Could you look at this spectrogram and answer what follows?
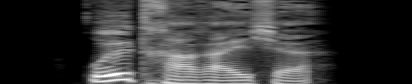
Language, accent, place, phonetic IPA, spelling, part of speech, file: German, Germany, Berlin, [ˈʊltʁaˌʁaɪ̯çə], ultrareiche, adjective, De-ultrareiche.ogg
- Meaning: inflection of ultrareich: 1. strong/mixed nominative/accusative feminine singular 2. strong nominative/accusative plural 3. weak nominative all-gender singular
